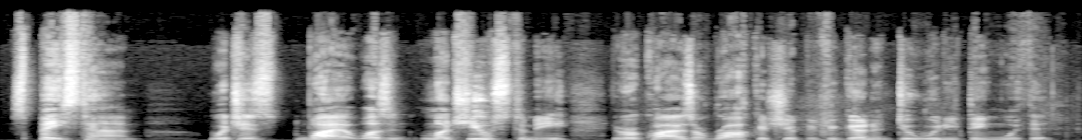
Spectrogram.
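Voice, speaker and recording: A man voicing a gruff, blustering older male inventor who talks loud and boastful. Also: medium pitch, very animated, fast, no room sound, pitched above the performer's own voice.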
